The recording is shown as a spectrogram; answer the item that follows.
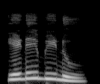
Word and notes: ಎಡೆಬಿಡು: eḍebiḍu

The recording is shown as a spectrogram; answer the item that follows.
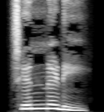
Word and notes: ಚುನ್ನಾಟ: cunnāṭa

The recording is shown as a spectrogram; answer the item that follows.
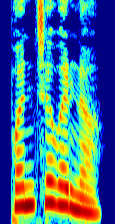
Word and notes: ಪಂಚವರ್ಣ: panca varṇa

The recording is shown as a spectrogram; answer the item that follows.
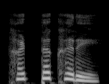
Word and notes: ಖಟ್ಟಖರೆ: Kannada

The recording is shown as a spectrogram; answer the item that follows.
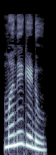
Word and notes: ಮನೆಗೆಡು: manegeḍu

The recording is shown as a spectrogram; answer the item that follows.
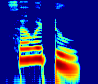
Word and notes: ಸೀವಟ್ಟ: Kannada

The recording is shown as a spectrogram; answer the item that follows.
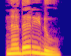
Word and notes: ನೆದರೊಡೆ: nedaroḍe

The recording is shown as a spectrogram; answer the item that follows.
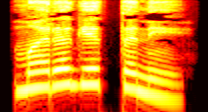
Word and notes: ಮೃಗಾದನ: mřgādana

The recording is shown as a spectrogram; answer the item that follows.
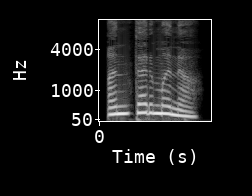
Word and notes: ಅಂತರ್ಮನ: kannada

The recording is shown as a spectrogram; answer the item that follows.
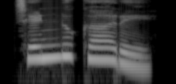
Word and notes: ಚಂಡಕರ: Kannada

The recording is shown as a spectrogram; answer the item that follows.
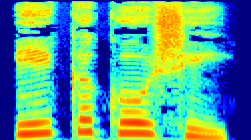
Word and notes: ಏಕಕೋಶ: ēkakōśa

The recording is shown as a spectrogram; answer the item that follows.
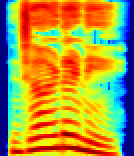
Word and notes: ಝಟ್ಟನೆ: Kannada

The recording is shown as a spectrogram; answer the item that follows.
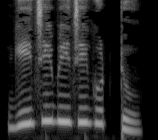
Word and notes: ಗಿಜಿಬಿಜಿಗುಟ್ಟು: Kannada

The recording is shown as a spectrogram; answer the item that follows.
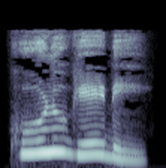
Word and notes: ಕೂಳುಗೇಡಿ: kūḷugēḍi; kannada

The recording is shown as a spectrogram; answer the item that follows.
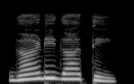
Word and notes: ಗಾಡಿಕಾತಿ: gāḍikāti

